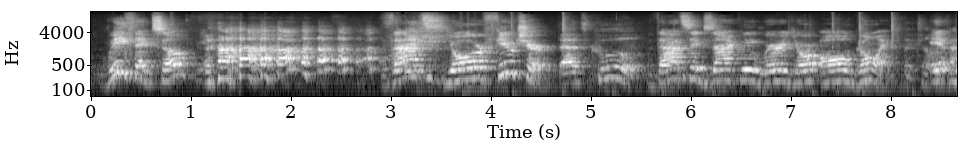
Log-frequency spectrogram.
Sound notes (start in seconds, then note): 1.1 laughter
